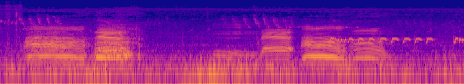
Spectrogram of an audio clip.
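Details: Tame, healthy cattle mooing inside a farm barn: about five long, drawn-out harmonic moos, some rising then falling, with short pauses between them. A thin repeated chirping tone follows near the end over steady barn background noise.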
